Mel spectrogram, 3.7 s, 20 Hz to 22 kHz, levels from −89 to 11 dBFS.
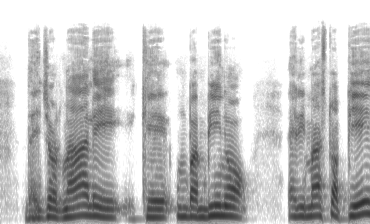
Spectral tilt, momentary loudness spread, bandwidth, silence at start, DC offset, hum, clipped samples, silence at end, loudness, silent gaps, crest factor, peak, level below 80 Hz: -6.5 dB/octave; 7 LU; 13.5 kHz; 0.25 s; under 0.1%; none; under 0.1%; 0 s; -16 LUFS; none; 14 dB; -2 dBFS; -60 dBFS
